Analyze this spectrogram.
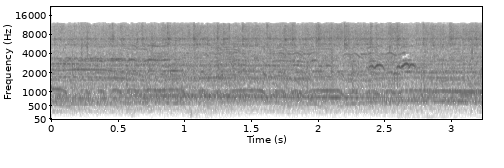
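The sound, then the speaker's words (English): A crowd cheers for a band at a New Year's concert on Toast of the Nation in a dense, steady roar of voices and whoops, loud and unbroken for the few seconds, with no clear speech rising above it. “Cheer it again for the band”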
